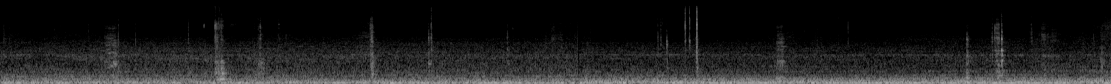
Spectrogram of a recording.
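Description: A folding table clicks and knocks as a hand handles it.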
